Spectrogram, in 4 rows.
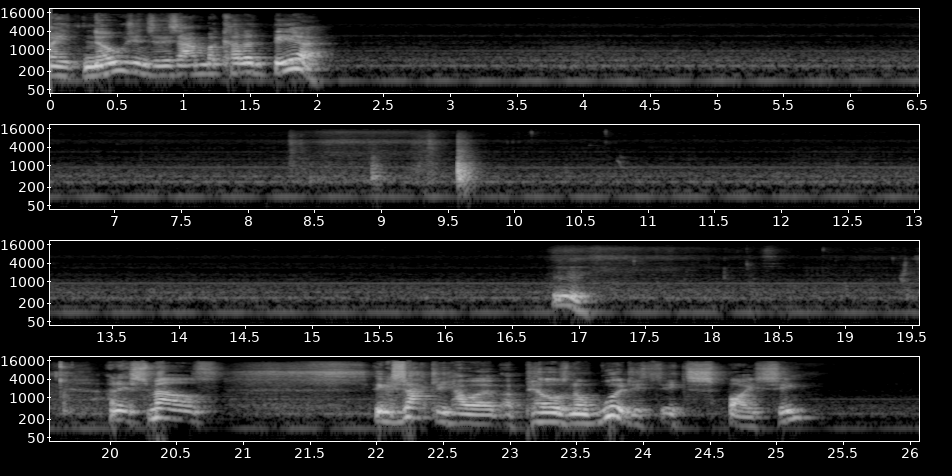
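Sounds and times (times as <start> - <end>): low electrical hum: 0.0 - 26.0
person sniffing: 8.4 - 9.5, 16.8 - 17.8, 19.6 - 19.9, 20.9 - 22.0.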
